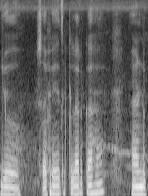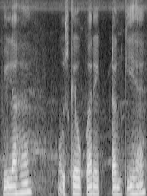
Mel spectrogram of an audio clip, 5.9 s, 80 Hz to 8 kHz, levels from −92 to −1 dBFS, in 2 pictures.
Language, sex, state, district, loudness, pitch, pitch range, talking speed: Hindi, male, Jharkhand, Ranchi, -17 LUFS, 120 Hz, 115-140 Hz, 130 wpm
